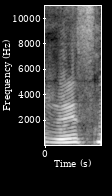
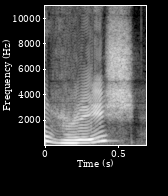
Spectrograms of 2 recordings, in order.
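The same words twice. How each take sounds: First: "रिस" ending in a plain s; wrong pronunciation. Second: "रिश" ending in a sh sound; correct pronunciation. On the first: Teacher showing learners the reading to avoid, s-ending "रिस". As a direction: say "रिस" with an s at the end. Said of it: "रिस नहीं पढ़ेंगे". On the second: Teacher correcting learners' reading of r-i-s-h, sh-ending "रिश". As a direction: say "रिश" with a clear sh at the end. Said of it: "इसे क्या पढ़ेंगे?". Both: Shown as a demonstration.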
